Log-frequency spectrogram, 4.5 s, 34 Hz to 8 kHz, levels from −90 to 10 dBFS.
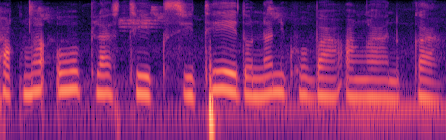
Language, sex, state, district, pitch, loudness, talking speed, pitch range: Garo, female, Meghalaya, North Garo Hills, 200 Hz, -22 LUFS, 80 wpm, 185-220 Hz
